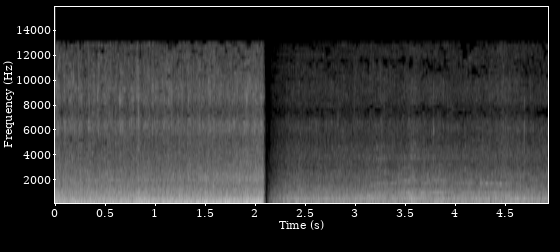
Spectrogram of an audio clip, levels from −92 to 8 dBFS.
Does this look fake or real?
real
